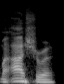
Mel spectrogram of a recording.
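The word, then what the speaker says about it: מעשר: Malachi 38-10 means 10th in the Hebrew it's pronounced my ashra 10% of every penny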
